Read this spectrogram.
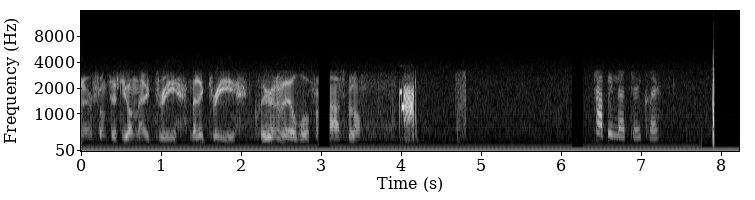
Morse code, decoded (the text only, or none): none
